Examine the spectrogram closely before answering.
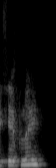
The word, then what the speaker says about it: Ghibli: Studio Ghibli?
